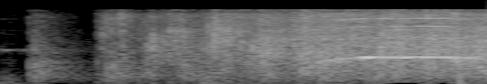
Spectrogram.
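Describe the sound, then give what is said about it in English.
A church audience bursts into applause for God during worship: a few scattered claps at first, then a dense crowd of clapping swells in and keeps rising to a loud, steady roar. No one speaks over it. “Clap to the living God.”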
